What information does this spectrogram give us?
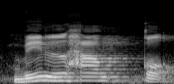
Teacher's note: Qaf kalau tasdid kemudian disukunkan, dia agak ditekan sebentar, ada nabernya.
